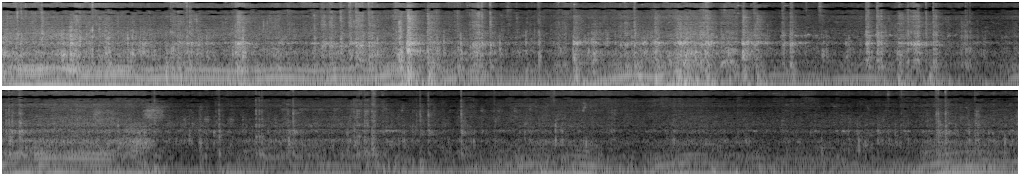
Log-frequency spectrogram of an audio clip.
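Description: Car engine hauling a boat on its trailer up a gravel track, revving up and falling back several times as it pulls away and fades into the distance. Gravel crunches and pops under the tyres.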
